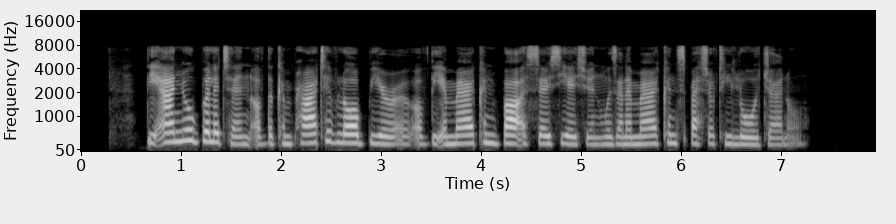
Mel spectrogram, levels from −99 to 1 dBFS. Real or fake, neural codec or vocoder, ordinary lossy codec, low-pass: real; none; none; none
